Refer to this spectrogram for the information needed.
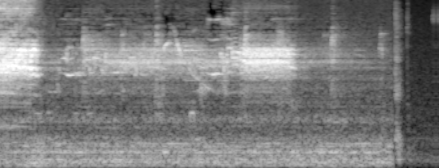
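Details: Red-winged Blackbird singing in Northern California, close to the recorder: a loud, high, buzzy trill at the start, softer notes, then a second drawn-out rasping trill, over faint outdoor hiss.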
